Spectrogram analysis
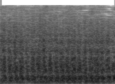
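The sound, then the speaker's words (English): A standard Black Hawk helicopter in flight gives a loud, steady, rapid chopping of rotor blades over a dense engine roar. The short burst keeps an even, fast pulse with no voices. “This is what a standard Black Hawk helicopter sounds like.”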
